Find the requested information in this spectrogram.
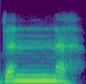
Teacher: So the closed ta, when we stop on it, you change it into ha when you stop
